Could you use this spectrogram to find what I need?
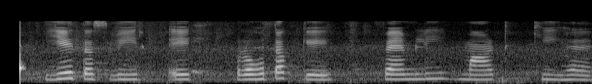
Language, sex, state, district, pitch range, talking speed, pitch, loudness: Hindi, female, Haryana, Rohtak, 225-255 Hz, 90 wpm, 235 Hz, -24 LUFS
